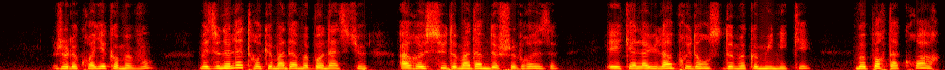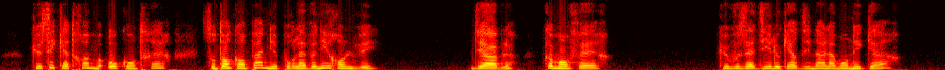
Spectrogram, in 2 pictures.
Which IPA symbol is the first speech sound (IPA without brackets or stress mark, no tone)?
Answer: ʒ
